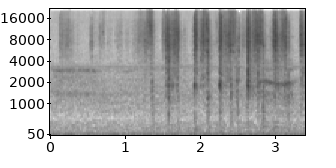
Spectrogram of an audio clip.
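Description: A deck of cards is shuffled for a tarot-style card reading, a close, crisp riffle of rapid flicking snaps that grows busier halfway through, with no talking.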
